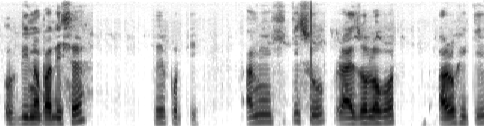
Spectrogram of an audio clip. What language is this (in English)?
Assamese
